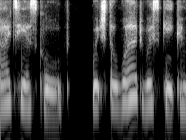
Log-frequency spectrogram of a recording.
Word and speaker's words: Yitzchak: If the name of Jacob's father survived from the sound of pronouncing his name, then it would have sounded more like Yits cork, which the word whiskey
